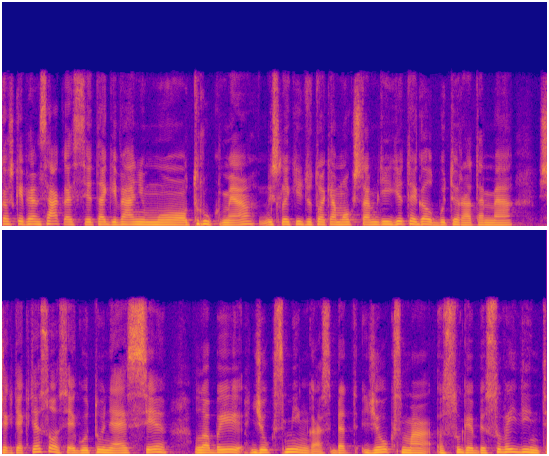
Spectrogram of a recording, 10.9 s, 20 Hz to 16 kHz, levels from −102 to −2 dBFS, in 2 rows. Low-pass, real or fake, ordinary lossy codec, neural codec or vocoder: 10.8 kHz; real; MP3, 96 kbps; none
